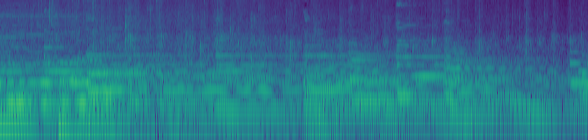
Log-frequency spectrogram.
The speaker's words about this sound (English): Oh, come on, your hand clap can be better.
